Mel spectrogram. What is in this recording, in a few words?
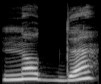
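"nådde", Norwegian Bokmål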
